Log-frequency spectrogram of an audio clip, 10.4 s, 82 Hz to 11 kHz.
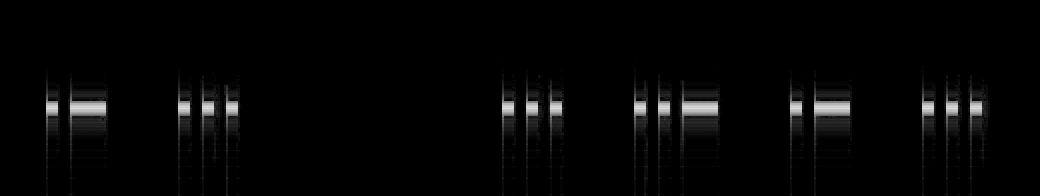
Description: Morse code, heard as a keyed tone, about 10 wpm, spaced as for 7 wpm, 750 Hz. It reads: AS SUAS
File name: arquivos / texto / texto 23 10ppm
